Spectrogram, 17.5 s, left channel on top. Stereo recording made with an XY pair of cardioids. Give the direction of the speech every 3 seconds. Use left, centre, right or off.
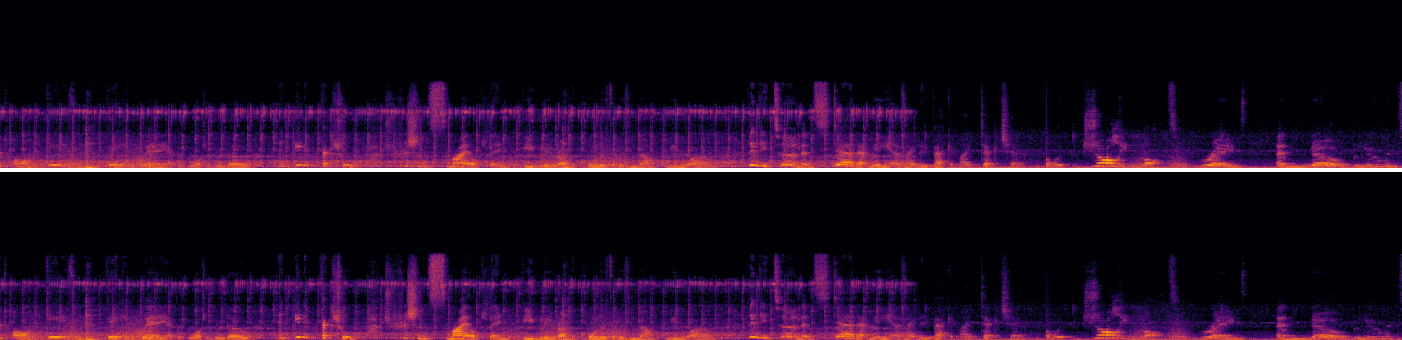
right, right, centre, left, left, left.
